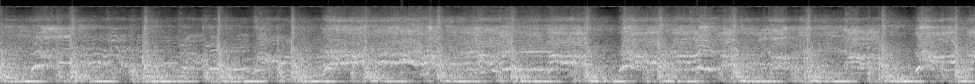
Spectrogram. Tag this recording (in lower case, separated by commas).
percussion, drum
